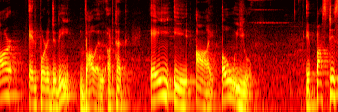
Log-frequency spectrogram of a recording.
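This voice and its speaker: A man with a Bangladeshi accent gives a methodical pronunciation lesson. His voice has a gravelly edge and sits at an ordinary pitch. He says each example word twice. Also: a little mellow, a little hiss or hum. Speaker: English pronunciation teacher. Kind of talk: scripted lesson narration.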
